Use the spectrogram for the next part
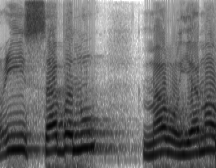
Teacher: دیکھیں یہاں پر سیا کو اور اس الف کو نہیں پڑھیں گے، اس سین کو با سے ملائیں گے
